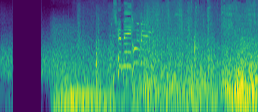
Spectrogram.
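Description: Swords and shields clash in a battle.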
